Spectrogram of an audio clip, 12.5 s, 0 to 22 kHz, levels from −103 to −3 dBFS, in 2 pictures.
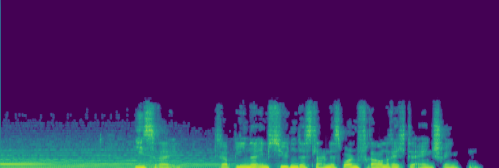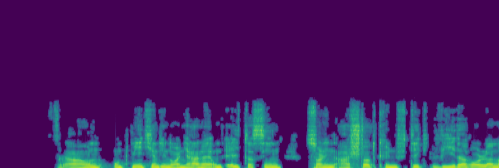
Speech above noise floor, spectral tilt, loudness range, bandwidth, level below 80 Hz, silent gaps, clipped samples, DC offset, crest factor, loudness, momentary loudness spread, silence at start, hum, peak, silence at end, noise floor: over 72 dB; -7 dB/octave; 4 LU; 8.8 kHz; -44 dBFS; 5.77-5.82 s, 6.03-6.83 s, 9.99-10.06 s; under 0.1%; under 0.1%; 12 dB; -19 LUFS; 14 LU; 0 s; none; -6 dBFS; 0 s; under -90 dBFS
